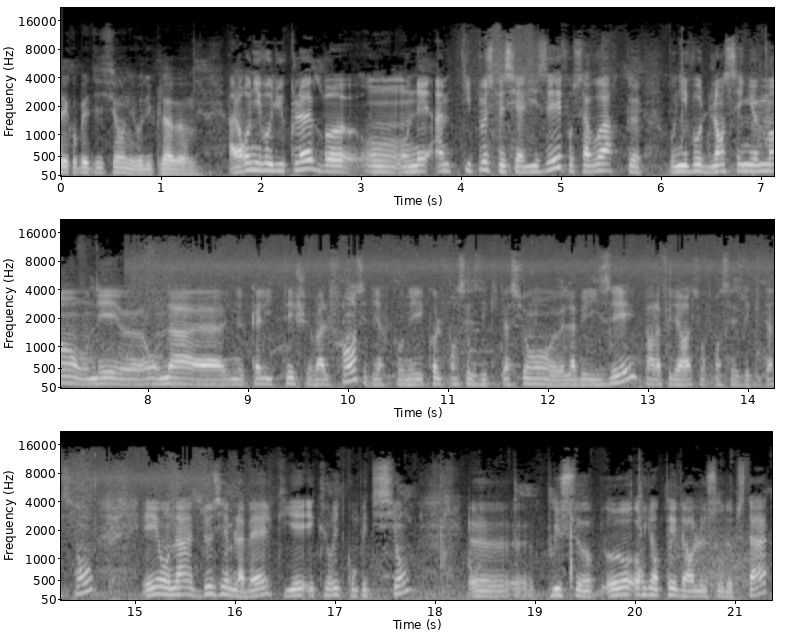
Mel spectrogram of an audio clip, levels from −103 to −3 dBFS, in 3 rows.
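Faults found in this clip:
Mains buzz, 7.76 to 15.76 s. Steady raspy buzz, about 20 dB below signal, 50 Hz base. Probable source: dimmer, rectifier or unshielded cable coupling switching spikes into the path, two per mains cycle (100 per second), harmonics of 50 Hz reaching several kHz.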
